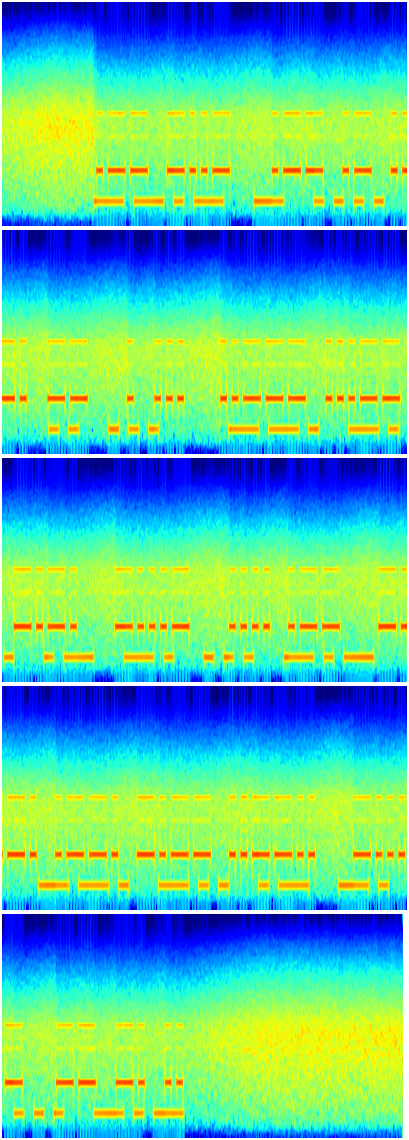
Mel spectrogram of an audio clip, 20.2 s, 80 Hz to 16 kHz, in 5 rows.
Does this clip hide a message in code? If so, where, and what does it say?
Yes: Morse code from 0.9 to 18.1 s, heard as two keyed tones, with radio static. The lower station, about 12 wpm, 410 Hz: QTH IS GDANSK GDANSK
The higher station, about 21 wpm, 980 Hz: WX WARM ES 23C <BT> HW CPY? <BT> MNI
